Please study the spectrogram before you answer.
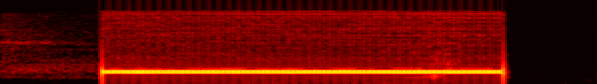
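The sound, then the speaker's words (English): Telephone tone while placing a call: a single steady mid-pitched tone sounds for about two seconds, then cuts off abruptly. Only faint low noise comes before it. “So let's dial her right now.”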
